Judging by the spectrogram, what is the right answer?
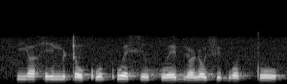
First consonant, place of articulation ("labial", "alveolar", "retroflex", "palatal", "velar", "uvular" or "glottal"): palatal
